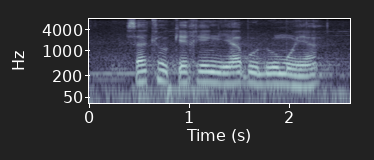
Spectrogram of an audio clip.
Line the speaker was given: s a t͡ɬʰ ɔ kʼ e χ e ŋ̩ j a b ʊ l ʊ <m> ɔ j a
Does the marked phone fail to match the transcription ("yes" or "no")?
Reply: no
